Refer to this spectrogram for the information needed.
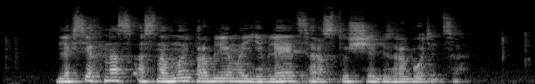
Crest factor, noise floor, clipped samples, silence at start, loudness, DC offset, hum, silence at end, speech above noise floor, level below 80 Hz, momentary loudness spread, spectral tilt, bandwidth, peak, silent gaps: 14 dB; -57 dBFS; under 0.1%; 0.55 s; -20 LUFS; under 0.1%; none; 0.7 s; 38 dB; -54 dBFS; 12 LU; -6 dB/octave; 11 kHz; -6 dBFS; none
